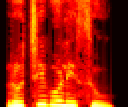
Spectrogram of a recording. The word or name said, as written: ರುಚಿಗೊಳಿಸು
